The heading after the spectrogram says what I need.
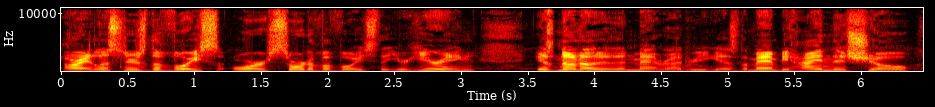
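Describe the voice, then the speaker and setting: A man's voice: sits high, brisk, a bit bright. A man hosting a podcast, introducing a guest and joking around casually. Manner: goofy, joking. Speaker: podcast host.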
